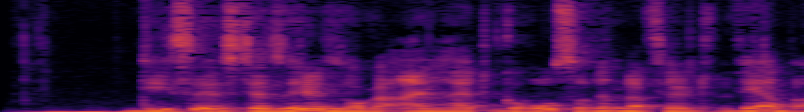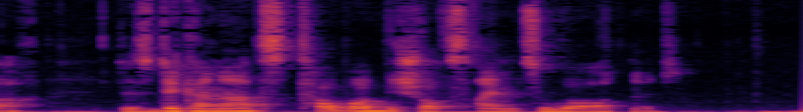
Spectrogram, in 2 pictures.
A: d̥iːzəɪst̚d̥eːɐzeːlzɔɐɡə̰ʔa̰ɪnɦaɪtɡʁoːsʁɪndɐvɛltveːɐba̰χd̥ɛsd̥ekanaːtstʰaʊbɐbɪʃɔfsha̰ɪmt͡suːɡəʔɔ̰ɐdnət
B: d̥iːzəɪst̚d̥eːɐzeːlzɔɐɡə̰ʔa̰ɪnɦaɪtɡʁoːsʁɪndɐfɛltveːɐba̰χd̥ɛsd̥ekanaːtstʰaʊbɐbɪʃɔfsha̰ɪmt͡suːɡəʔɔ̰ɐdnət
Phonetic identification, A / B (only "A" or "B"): B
